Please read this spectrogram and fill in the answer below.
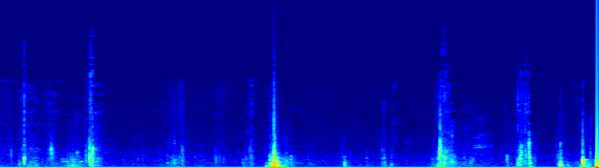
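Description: Loose flat stones knocking and scraping against each other as they are moved by hand, a string of separate knocks and short scrapes, the loudest about a third and two thirds of the way through.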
